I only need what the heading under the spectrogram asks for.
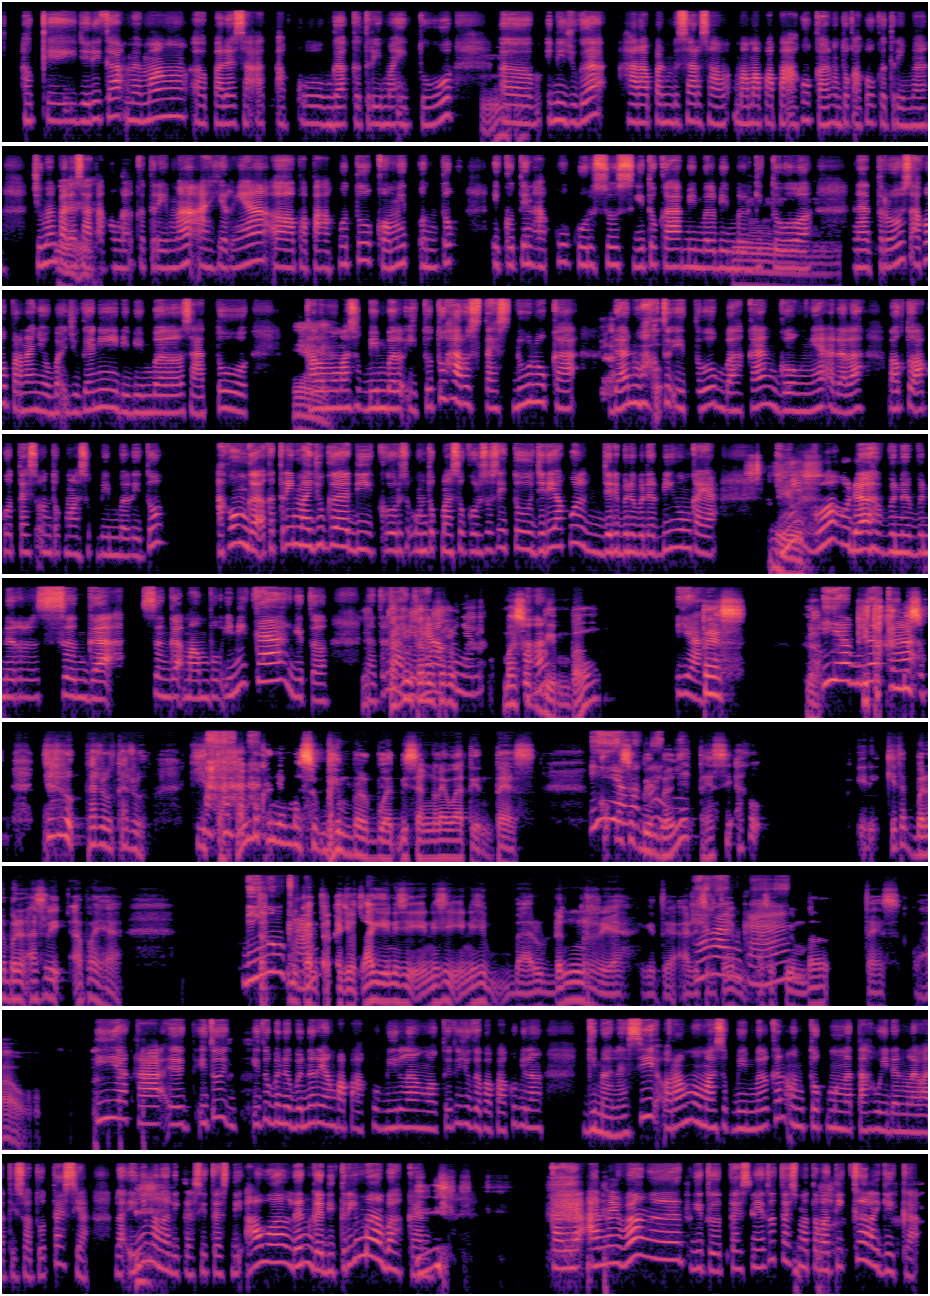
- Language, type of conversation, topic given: Indonesian, podcast, Pernahkah kamu mengalami kegagalan dan belajar dari pengalaman itu?
- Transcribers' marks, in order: other background noise; tapping; laughing while speaking: "udah"; laugh; laughing while speaking: "bimbel"; laugh; laughing while speaking: "Ih"; laugh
